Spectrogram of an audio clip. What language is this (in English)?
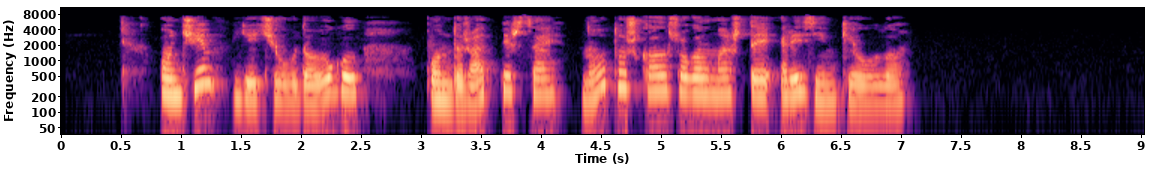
Mari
